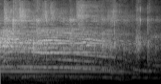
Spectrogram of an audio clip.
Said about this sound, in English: you couldn't resist hitting that applause button just one more time before we said goodbye. What are you talking about? Those are adoring fans.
